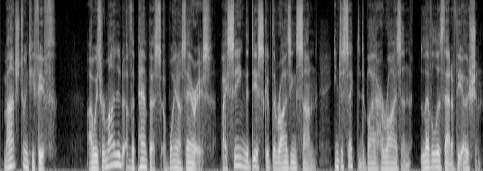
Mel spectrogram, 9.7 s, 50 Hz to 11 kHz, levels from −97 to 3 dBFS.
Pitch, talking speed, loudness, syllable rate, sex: 120 Hz, 180 wpm, -20 LUFS, 5.3 syllables/s, male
